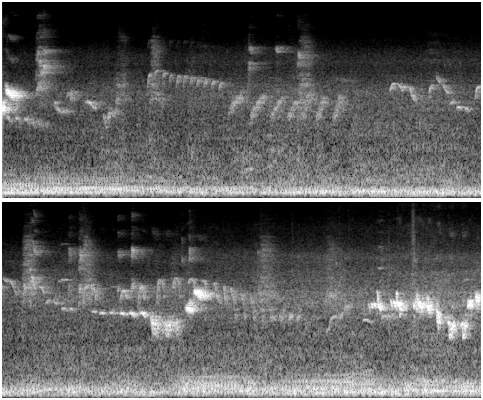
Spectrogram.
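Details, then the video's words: White-rumped shama in Indonesia singing a varied, melodious run of clear whistled phrases, slurred notes and quick trills, rising and falling in rapid succession, over a steady low rumble of traffic or engine hum. "muray suara merdu"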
